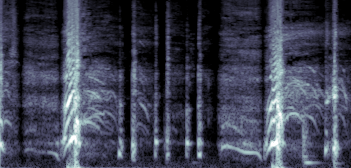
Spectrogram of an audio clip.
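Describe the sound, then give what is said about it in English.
Coughing from someone who has breathed in smoke: two harsh, loud coughs, separated by shorter throaty catches and small breaths. “You don't think I know what a smoke cough and a sick cough sound like?”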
